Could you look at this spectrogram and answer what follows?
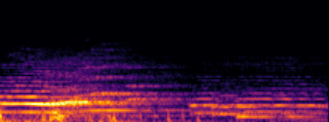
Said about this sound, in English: On a windswept escarpment, on a hillside outside the Sunshine Coast hamlet of Mullaney, the sound of whale song can be heard.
